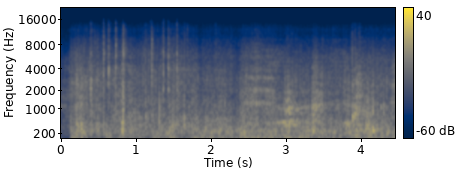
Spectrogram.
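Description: Scor 4060 ST mountain bike rolling fast down a rough dirt and rock trail: tyres crunching over loose ground, with quick rattles and knocks from the bike over the bumps, densest in the first two seconds, and wind on the microphone.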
